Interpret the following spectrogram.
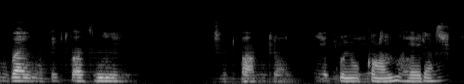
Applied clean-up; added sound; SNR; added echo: neural mask model DeepFilterNet 3.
